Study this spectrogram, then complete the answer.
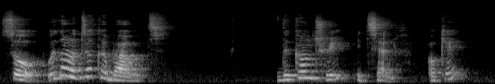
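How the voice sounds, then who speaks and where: A somewhat breathy woman with a French accent speaks at a fairly slow pace amid audible room echo. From France. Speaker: webinar host. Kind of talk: webinar presentation. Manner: halting.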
